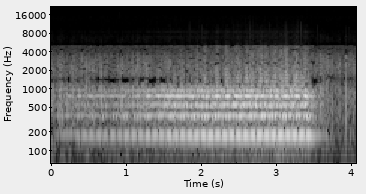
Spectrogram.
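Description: A low sustained droning tone, one steady note with a slight pulse, swelling in loudness for about three and a half seconds and then cutting off suddenly.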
